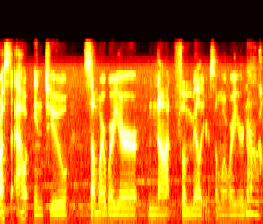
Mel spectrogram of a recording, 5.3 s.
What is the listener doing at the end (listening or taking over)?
listening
